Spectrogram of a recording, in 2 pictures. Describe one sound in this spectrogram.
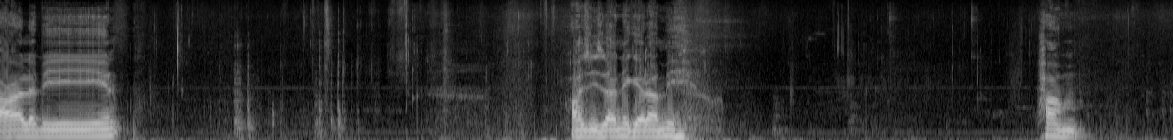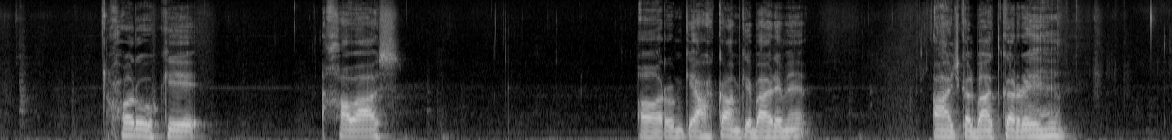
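An elderly man speaks slowly into a close microphone, in short phrases with pauses.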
